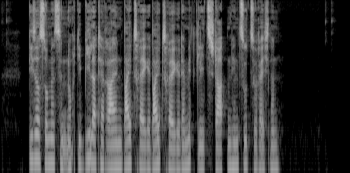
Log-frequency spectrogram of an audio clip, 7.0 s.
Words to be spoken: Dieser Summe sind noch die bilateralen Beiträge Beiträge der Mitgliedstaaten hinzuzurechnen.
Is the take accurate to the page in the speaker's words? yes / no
yes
